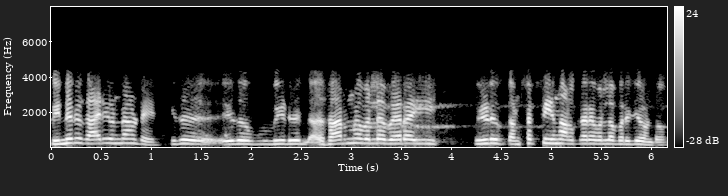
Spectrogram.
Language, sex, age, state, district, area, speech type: Malayalam, male, 45-60, Kerala, Alappuzha, rural, conversation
